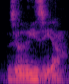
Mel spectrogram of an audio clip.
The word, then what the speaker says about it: Silesia: Alright, so now that I know how to pronounce that, it's Silesia.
